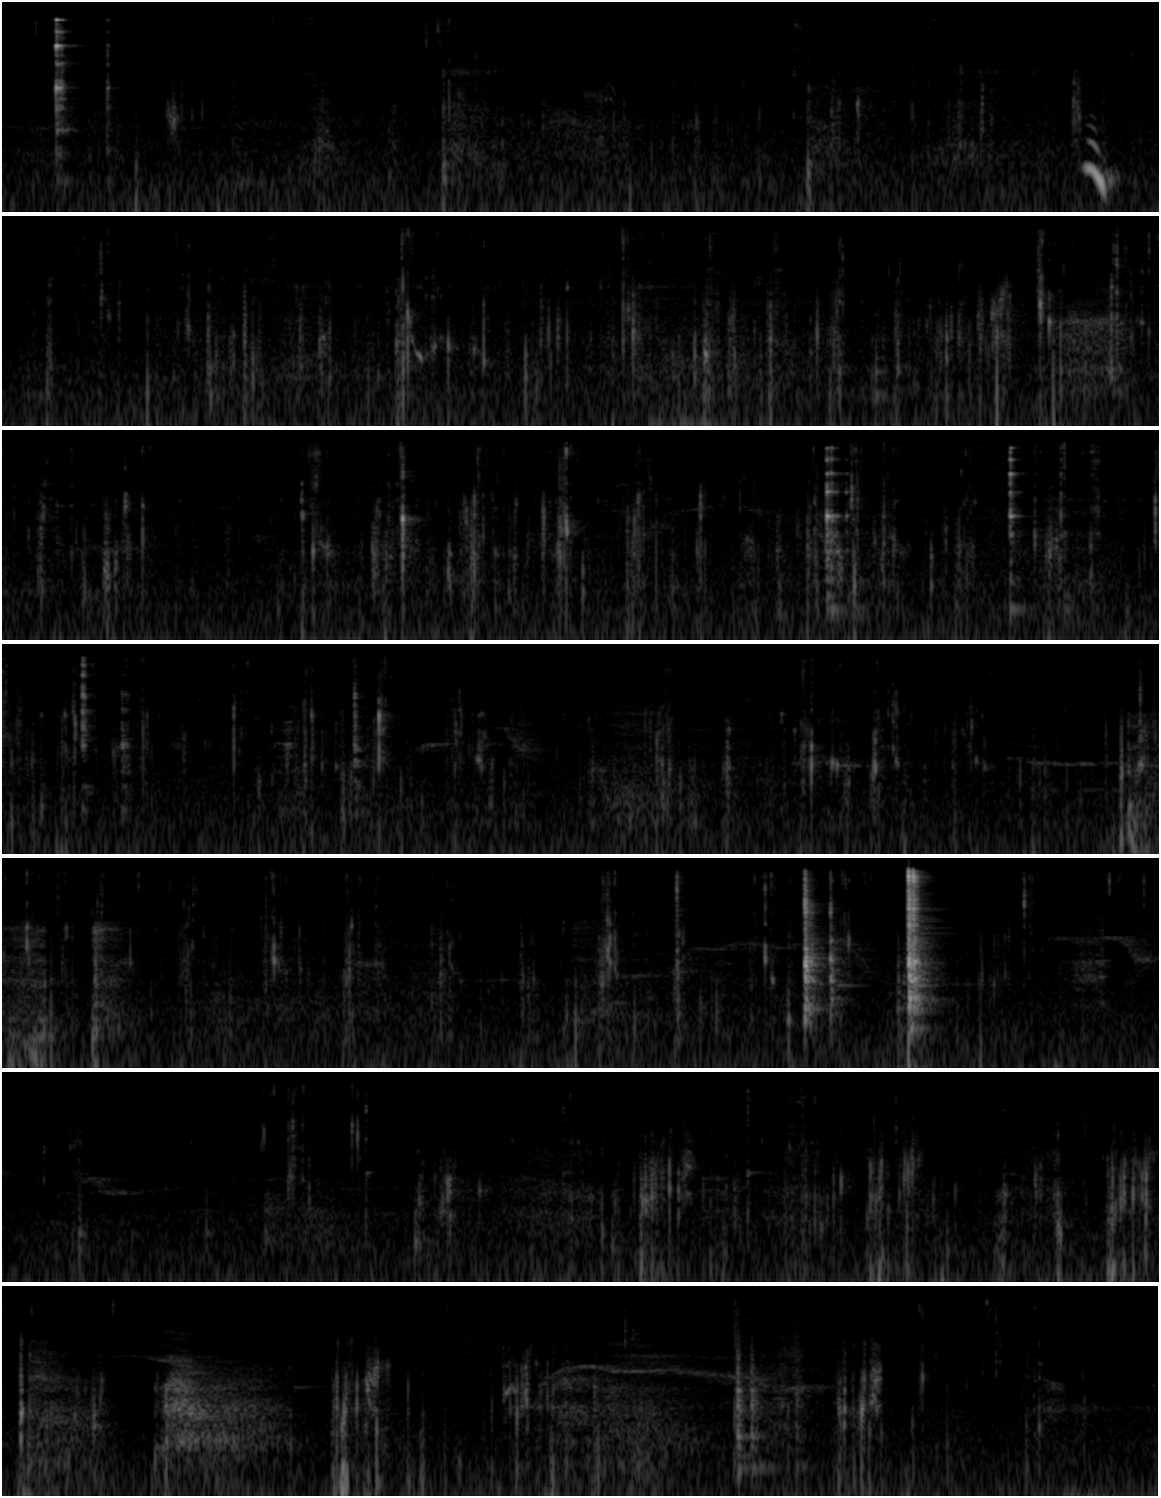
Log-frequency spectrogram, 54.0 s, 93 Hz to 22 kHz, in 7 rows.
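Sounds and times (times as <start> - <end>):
chewing dumplings: 0.0 - 53.9
person humming mm: 7.2 - 7.5.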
